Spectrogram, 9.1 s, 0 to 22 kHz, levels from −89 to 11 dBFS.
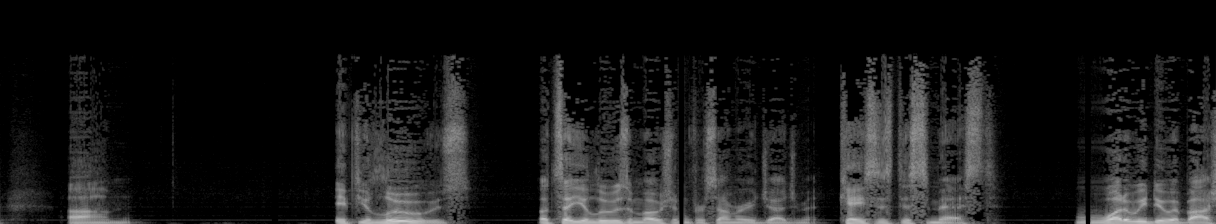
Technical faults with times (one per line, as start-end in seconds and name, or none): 2.04-2.09 gap between chunks
5.09-5.13 gap between chunks
8.13-8.18 gap between chunks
